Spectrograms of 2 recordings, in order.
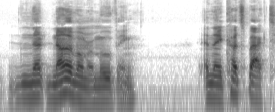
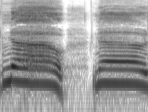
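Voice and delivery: high, drawn-out mock wail; freaking out; 12 semitones higher, 4 dB louder than usual. Friend retells a girl seeing her ex abducted, mock freak-out. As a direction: imitate a desperate cry of no, much higher. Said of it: "she starts crying, starts freaking out".

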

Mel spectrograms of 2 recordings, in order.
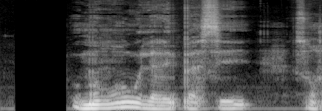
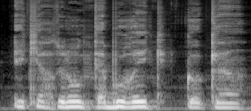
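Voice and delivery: higher and louder, a barked rebuke; angry growl; 7 semitones higher, 5 dB louder than usual. Acted. Squire scolding the peasant blocking the road, angry shout. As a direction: snap at the peasant to move the donkey. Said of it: "gronda-t-il d'une voix de basse".

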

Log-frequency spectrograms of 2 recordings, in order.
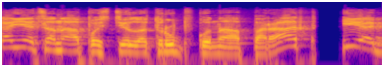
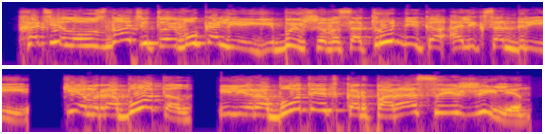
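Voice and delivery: put-on higher girlish voice, arguing back; Dalila, young and stubborn; 7 semitones higher than usual. Dalila answers her bossy friend, higher and argumentative. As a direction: push back with a lively counter-argument.

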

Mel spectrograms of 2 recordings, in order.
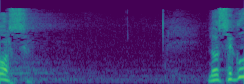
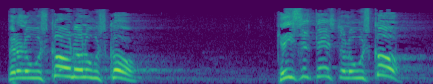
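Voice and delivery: preaching challenge; 5 semitones higher, 6 dB louder than usual. Acted.

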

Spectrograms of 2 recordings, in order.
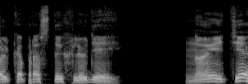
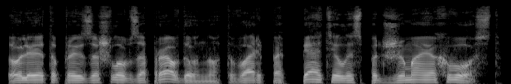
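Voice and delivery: usual speaking voice

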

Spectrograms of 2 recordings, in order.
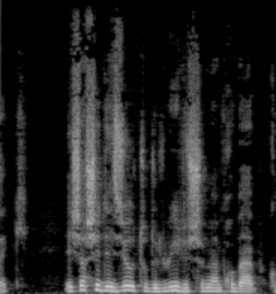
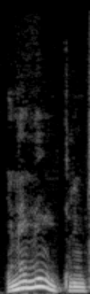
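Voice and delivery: much higher, louder cry of protest; 6 semitones higher, 8 dB louder than usual. A narrator's reading. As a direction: cry out to stop him. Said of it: "s'écria Morrel". (s'écrier, beaucoup plus aigu et plus fort)

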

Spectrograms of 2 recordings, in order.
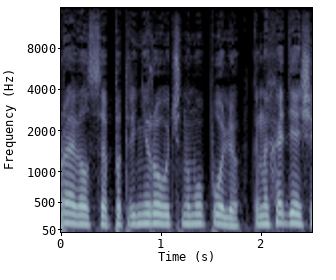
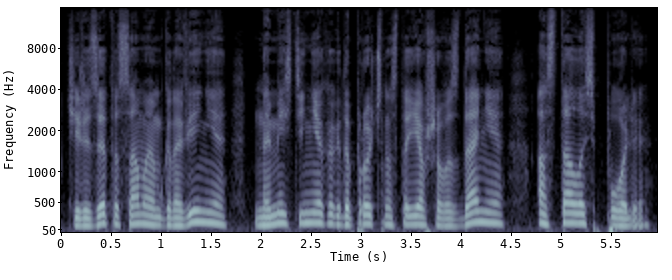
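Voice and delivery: ordinary delivery, nothing marked

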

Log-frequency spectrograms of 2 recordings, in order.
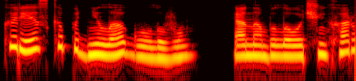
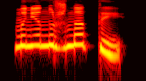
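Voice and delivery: high, loud tearful cry; protest; 11 semitones higher, 4 dB louder than usual. Acted. Girl cries out at Anna, high and loud. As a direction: shout it through tears.

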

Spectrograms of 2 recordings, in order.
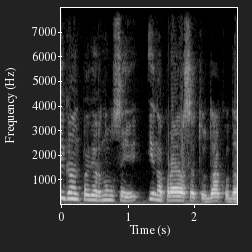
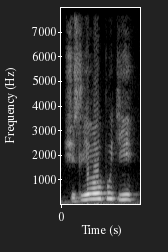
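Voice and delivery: higher-pitched, lightly gloating farewell; a touch of spiteful triumph; gloating rasp; 6 semitones higher than usual. A narrator's reading. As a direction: send him off with malicious glee. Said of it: "злорадно прохрипел ему вслед".

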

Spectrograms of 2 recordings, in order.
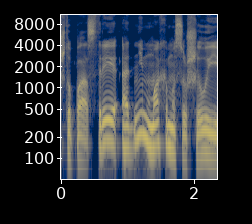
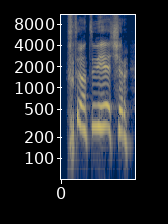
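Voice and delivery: snorting; 13 semitones higher than usual. A narrator's reading. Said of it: "хмыкнула она".

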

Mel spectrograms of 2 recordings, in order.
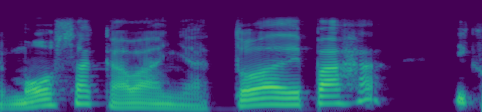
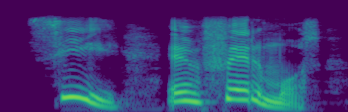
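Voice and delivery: high echoing cat voice; 10 semitones higher, much slower than usual. A narrator's reading. Cat echoes the fox.

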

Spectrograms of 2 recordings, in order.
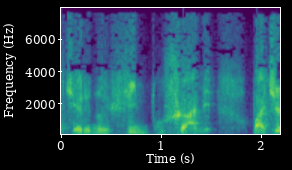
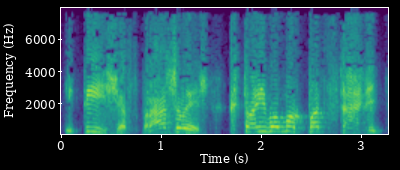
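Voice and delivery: high, angry bark; outraged, high-pitched snarl of a question; barked reproach; 3 dB louder than usual. A narrator's reading. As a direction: bark at him in disbelief. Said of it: "рявкнул Артём Павлович".

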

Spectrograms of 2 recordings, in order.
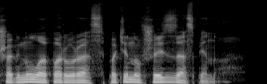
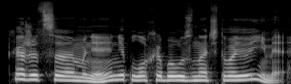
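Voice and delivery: much higher, tentative character voice; awkward Anders; 9 semitones higher than usual. Acted. Anders walking beside the sergeant asking her name, high and tentative. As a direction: pitch it high, feeling out a polite question.

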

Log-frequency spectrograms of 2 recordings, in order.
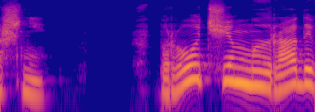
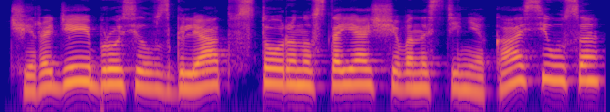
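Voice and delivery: usual speaking voice

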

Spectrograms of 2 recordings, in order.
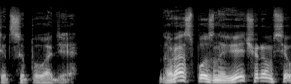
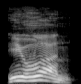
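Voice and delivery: крик; 7 semitones higher, 4 dB louder than usual. A narrator's reading. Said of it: "крикнула Анна".

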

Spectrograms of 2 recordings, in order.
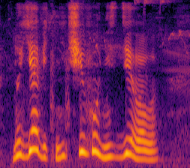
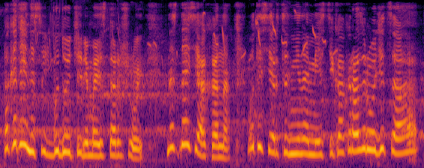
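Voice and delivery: pleading; 7 semitones higher than usual. Acted. Woman begs the witch.

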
